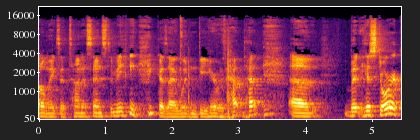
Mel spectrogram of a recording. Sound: laughter

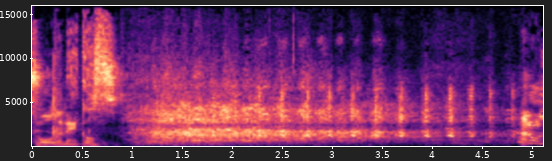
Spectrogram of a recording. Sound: audience laughing

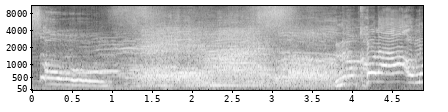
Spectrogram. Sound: audience repeats in english

